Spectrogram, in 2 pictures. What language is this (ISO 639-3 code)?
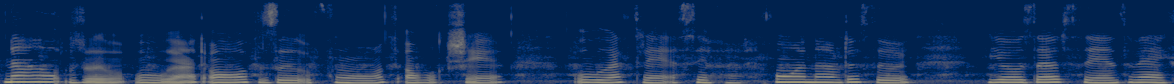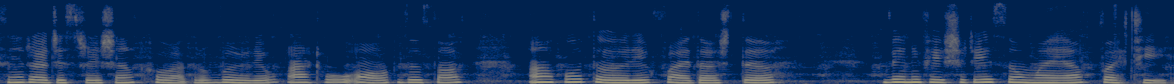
kas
